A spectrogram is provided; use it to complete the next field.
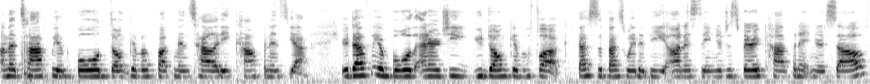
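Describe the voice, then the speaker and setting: Speaking at a very fast pace, a woman has a fairly high pitch, a bright, sharp tone and monotone, flat intonation. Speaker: tarot reader. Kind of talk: pick-a-card tarot reading. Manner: casual.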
